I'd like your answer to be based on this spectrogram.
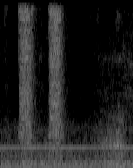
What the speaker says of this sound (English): So we're going to go ahead and spray the face.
